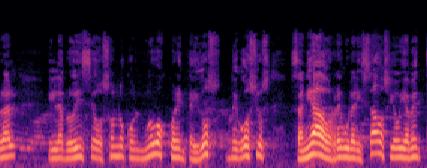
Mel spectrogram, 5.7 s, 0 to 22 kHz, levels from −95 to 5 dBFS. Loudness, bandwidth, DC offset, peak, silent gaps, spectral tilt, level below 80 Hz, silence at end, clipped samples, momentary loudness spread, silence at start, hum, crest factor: -18 LUFS; 10.5 kHz; under 0.1%; -2 dBFS; none; -7.5 dB/octave; -54 dBFS; 0.1 s; under 0.1%; 12 LU; 0 s; none; 18 dB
